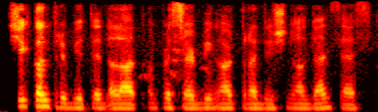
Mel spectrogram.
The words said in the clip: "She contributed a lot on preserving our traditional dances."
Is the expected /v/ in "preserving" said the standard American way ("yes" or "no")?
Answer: no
